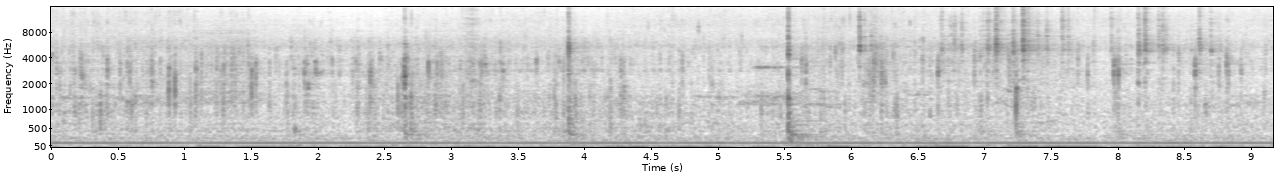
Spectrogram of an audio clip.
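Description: Chicken tenders in a crushed Flamin' Hot Cheetos coating deep-frying in hot oil in a saucepan: a steady sizzle with scattered sharp crackles, over a steady low hum.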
